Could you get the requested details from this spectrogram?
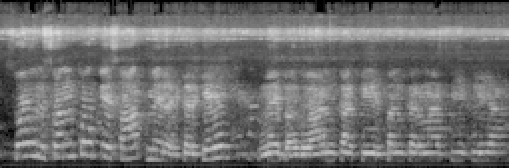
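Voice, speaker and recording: A preacher voicing a wise, gentle male parrot raised among saints, pleading for his brother, recorded from a distance in an echoey hall. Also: high-pitched, unhurried. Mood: explaining. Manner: pleading, then patiently explaining. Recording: echoey hall, distant mic, background noise.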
